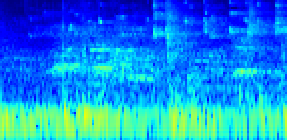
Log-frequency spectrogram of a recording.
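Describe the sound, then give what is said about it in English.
A leather basketball bounces on a hardwood court, giving a few dull thuds over a continuous background of voices and low rumble. “Those sounds you're hearing, the echo of a leather-wrapped ball bouncing on hardwood, the squeak of rubber soles on polished wood, climax in the swish through a nylon net, bank off the glass or rattle off an iron rim.”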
